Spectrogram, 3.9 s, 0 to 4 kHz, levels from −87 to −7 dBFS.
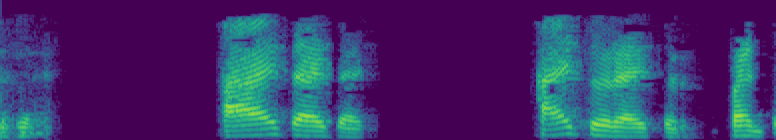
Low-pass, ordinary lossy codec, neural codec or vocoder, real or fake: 3.6 kHz; MP3, 16 kbps; none; real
